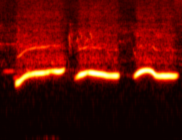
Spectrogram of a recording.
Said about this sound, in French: Puis il se met à siffler.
